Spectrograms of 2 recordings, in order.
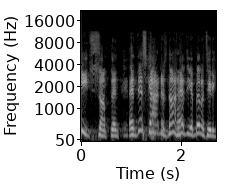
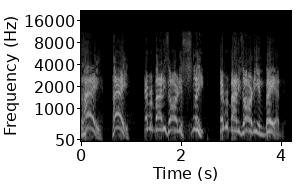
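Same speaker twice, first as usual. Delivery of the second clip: yelling through the door; 6 semitones higher than usual. Retold or imitated. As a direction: shout to wake the house. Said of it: "he's yelling through the door".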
